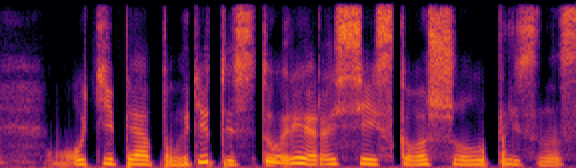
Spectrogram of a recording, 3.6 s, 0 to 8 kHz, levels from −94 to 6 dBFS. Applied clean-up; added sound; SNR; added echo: neural diffusion model UNIVERSE++.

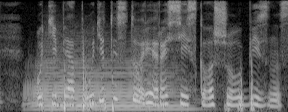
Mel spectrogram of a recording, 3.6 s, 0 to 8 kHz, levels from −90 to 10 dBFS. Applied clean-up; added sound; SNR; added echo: none; Brass instrument; 5 dB; none.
